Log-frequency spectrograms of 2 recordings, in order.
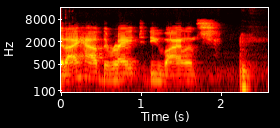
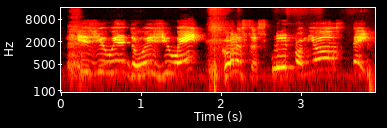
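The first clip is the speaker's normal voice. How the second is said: much higher, slow loud wailing rally cry; hammed-up politician; 6 dB louder than usual. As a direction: wail the plea to the crowd like a stump preacher. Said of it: "just up there going".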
